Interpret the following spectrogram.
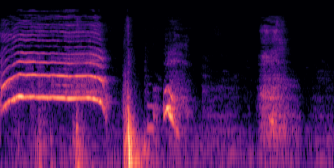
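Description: A child's high-pitched squeal held steady for about a second, followed by a single thunk on the floor and a brief short vocal sound.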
